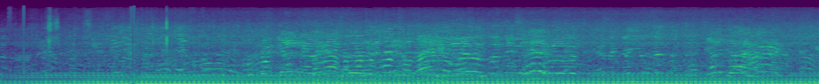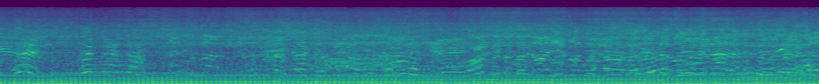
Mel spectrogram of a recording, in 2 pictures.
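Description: A motorcycle engine idling steadily under the chatter of many people talking at once.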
